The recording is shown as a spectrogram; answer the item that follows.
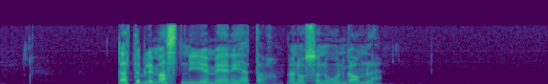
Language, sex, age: Norwegian, male, 32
